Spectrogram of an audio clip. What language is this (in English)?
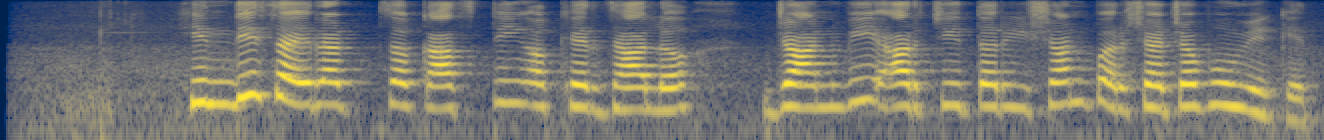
Marathi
